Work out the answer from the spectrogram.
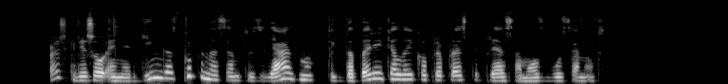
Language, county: Lithuanian, Vilnius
